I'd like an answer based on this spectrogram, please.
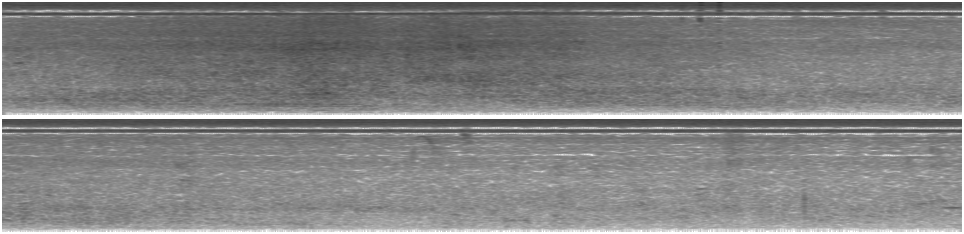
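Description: Steady outdoor background noise: an even hiss with a constant high-pitched whine over it, unchanging throughout and with no clear animal calls.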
